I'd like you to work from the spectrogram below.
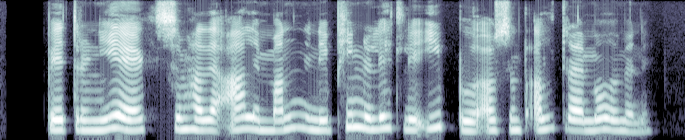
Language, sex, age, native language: Icelandic, female, 18-19, Icelandic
